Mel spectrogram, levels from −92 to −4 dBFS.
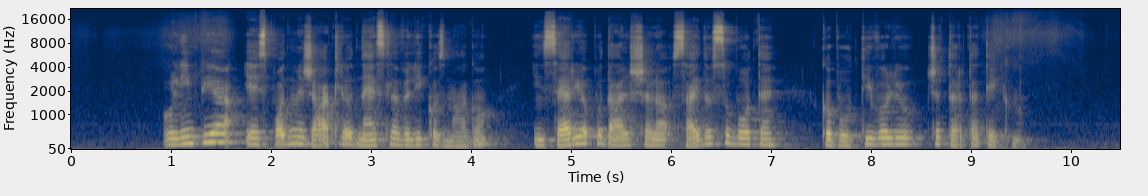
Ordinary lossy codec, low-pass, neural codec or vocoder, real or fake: none; none; none; real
